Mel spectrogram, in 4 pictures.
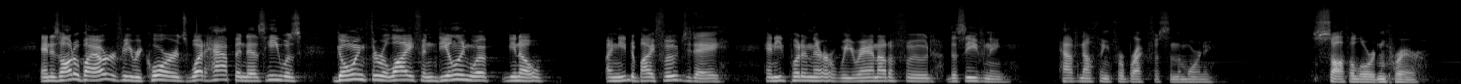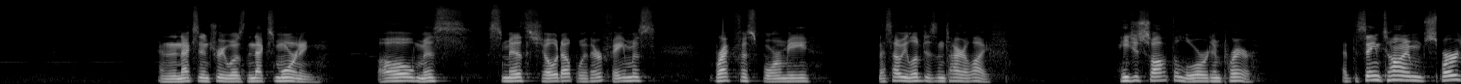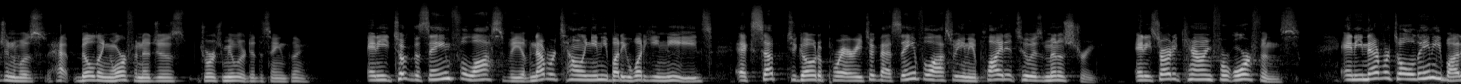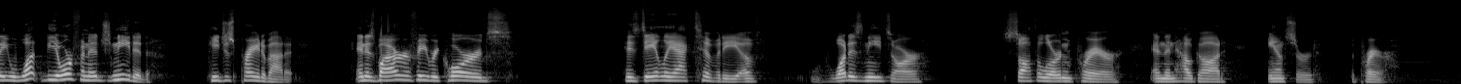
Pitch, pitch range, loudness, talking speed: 170 Hz, 145-195 Hz, -24 LUFS, 170 wpm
